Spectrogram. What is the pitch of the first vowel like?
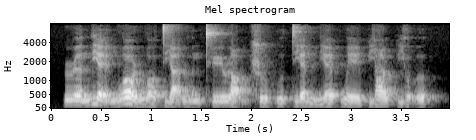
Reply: rising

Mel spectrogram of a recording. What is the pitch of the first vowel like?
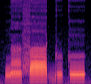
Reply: low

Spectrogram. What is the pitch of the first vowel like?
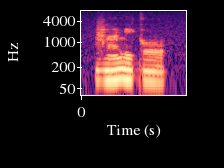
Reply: rising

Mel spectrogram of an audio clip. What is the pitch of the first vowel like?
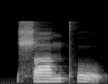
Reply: high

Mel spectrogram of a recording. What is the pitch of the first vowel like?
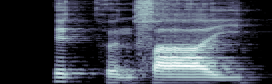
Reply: high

